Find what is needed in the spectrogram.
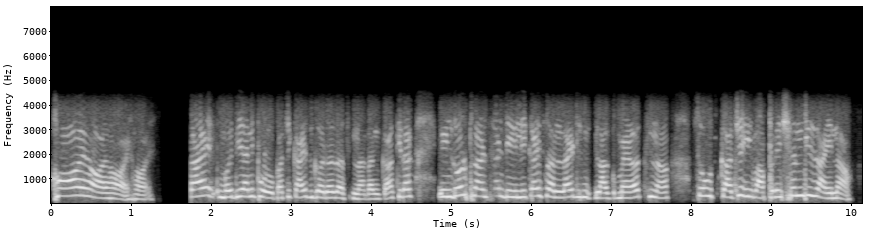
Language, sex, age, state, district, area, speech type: Goan Konkani, female, 30-45, Goa, Bardez, rural, conversation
